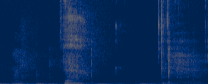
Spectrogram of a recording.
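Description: Near silence, with a quiet spoken 'yes' (예) a little over half a second in and a couple of faint clicks near the end.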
